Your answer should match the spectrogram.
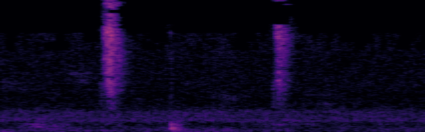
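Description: Faint crisp crunches of a utility knife blade cutting through a small block of kinetic sand, with a single soft low tap a little under a second in.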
